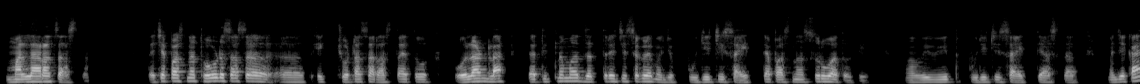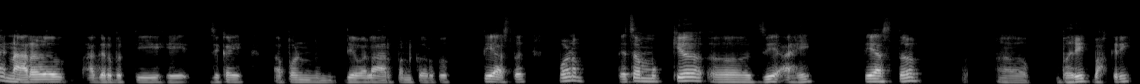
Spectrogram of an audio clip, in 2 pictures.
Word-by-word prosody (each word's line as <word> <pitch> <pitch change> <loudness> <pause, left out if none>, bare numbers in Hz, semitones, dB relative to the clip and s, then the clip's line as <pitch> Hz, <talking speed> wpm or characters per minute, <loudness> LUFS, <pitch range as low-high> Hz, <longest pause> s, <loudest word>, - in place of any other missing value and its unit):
मल्हाराचं 130 +2 +5
असतं. - - -12 0.6
त्याच्यापासून 150 +1 +1
थोडंसं 155 +1 +5
अ, - - +1
असं 120 -7 0
एक 120 - -6
छोटासा 120 +1 -1
रस्ता 110 +3 -5
आहे. 120 - 0
तो 115 -1 -1 0.3
ओलांडला 140 +2 +5 0.3
तर 120 - +3
तिथनं 135 +4 -4
मग 150 0 +2
जत्रेचे 135 +2 -1
सगळे 135 0 +2
म्हणजे 110 -3 -6 0.2
पूजेची 115 +2 -4
साहित्यापासून 115 +1 -4
सुरुवात 130 +4 +2
होते. 90 0 -12 0.4
विविध 110 +3 -3
पूजेचे 110 +1 -6
साहित्य 100 -2 -4
असतात. 100 -1 -8 0.3
म्हणजे 115 +4 -1
काय, 185 - +5
नारळ, 115 -5 +6 0.4
अगरबत्ती 415 - -1
हे 395 0 0 0.3
जे - - -5
काही 420 -1 0 0.4
आपण 105 -1 -4 0.3
देवाला 105 -1 +2
अर्पण 105 +2 -7
करतो, 415 +1 -4 0.4
ते 405 - +8
असतात. 465 - +1 0.4
पण 175 +3 +2 0.4
त्याचा 120 +6 +2
मुख्य 145 +4 +3
अ, 110 -1 0
जे 125 +3 +5
आहे 110 +4 -3 0.6
ते 140 - +8
असतं 140 +4 +3 0.8
अ, 100 -2 -10 0.4
भरीत 105 +7 +4
भाकरी 135 - -3
120 Hz, 130 wpm, -26 LUFS, 110-140 Hz, 0.8 s, ते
